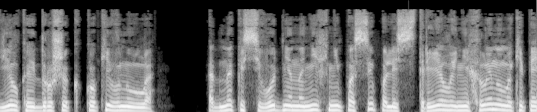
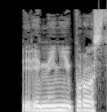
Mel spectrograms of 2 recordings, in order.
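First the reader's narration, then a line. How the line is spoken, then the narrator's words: Clear, not mumbled. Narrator (Russian): не пробормотал Батори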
